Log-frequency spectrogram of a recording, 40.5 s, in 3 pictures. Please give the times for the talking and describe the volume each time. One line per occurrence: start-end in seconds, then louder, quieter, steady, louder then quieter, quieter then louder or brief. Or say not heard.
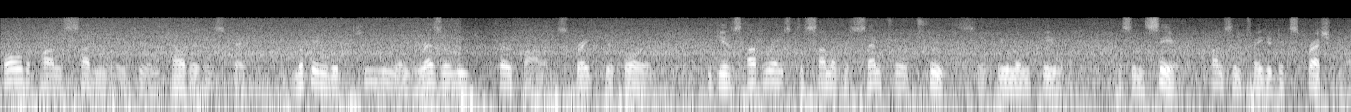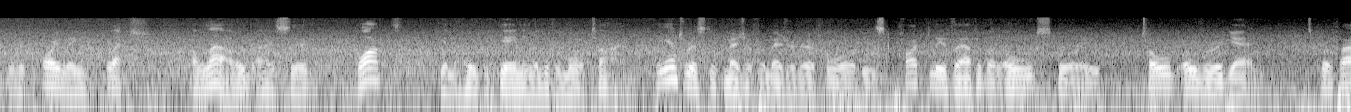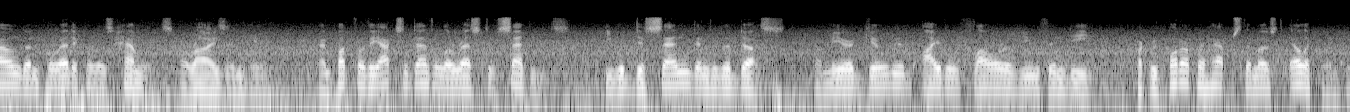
0.0-40.4 steady.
